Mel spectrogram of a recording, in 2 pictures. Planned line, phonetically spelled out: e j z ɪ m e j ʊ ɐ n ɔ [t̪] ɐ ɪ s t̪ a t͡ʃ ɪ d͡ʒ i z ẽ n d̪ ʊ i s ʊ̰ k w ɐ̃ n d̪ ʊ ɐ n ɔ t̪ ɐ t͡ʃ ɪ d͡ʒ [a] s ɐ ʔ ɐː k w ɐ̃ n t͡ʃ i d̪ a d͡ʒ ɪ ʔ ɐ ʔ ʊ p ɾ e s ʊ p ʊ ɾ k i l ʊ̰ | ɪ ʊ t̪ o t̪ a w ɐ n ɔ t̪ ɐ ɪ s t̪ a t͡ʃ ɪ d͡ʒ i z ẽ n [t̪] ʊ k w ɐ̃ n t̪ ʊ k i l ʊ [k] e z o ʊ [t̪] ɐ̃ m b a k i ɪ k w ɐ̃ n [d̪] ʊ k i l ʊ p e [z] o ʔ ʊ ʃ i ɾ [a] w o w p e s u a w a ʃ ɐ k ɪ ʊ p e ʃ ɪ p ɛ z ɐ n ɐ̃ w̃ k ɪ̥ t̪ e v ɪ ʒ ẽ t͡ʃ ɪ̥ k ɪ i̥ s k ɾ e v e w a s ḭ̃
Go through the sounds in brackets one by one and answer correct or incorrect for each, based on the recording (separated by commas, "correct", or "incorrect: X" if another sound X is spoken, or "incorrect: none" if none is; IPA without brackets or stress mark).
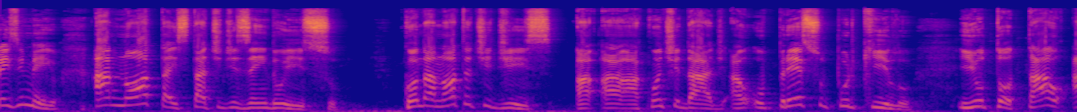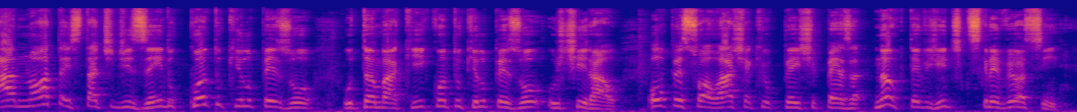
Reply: correct, incorrect: i, incorrect: d̪, incorrect: p, correct, incorrect: t̪, correct, correct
